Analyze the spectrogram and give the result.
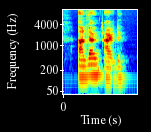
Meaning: alundum, alumina (aluminium oxide)
- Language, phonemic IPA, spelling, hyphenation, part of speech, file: Dutch, /aːˈlœy̯nˌaːr.də/, aluinaarde, aluin‧aar‧de, noun, Nl-aluinaarde.ogg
